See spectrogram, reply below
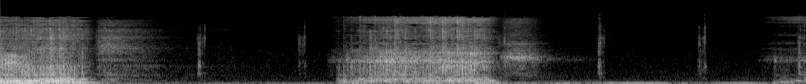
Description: Molly is busy snoring covered in grass. Don't wake her please, she's snoring really loudly.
